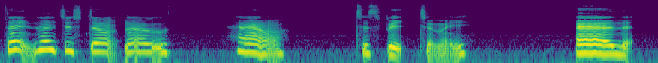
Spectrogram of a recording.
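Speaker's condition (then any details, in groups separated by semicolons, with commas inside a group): Spinal muscular atrophy type 2; able to speak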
